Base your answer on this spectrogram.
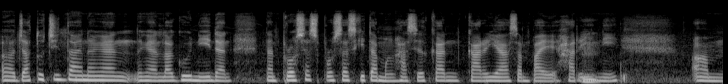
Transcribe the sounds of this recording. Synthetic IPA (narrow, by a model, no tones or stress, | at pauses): ʔəd͡ʒat̪ʊht͡ʃint̪aandəŋãndəŋãnlaɡunĩdandanpɾosɛspɾosɛskit̪amə̃ŋɦasilkankaɾeasampajhaɾiːnĩ | ʔam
